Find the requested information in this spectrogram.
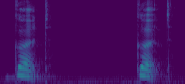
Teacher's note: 并不是像呜这样紧凑的聚拢感，而是唇形微微向前去突出 · 在发短元音这个音的时候呢，我们的舌后部隆起，唇形是微微向前聚拢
